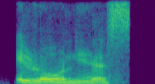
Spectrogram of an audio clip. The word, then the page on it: erroneous: Indian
